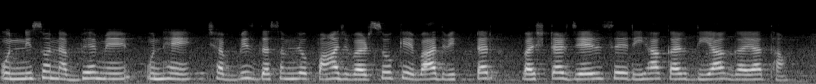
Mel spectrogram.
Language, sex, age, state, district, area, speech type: Hindi, female, 18-30, Madhya Pradesh, Harda, urban, read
